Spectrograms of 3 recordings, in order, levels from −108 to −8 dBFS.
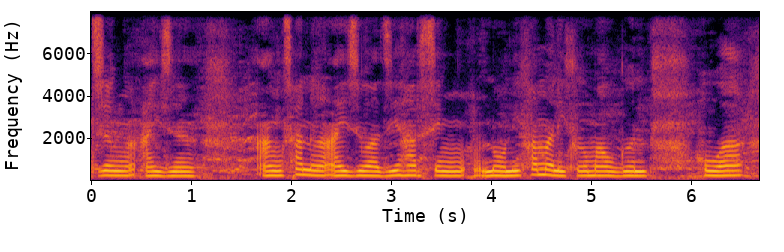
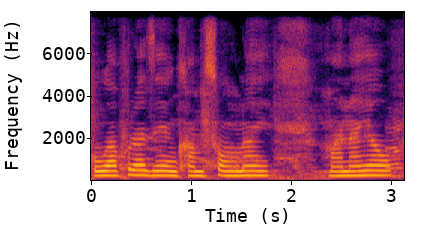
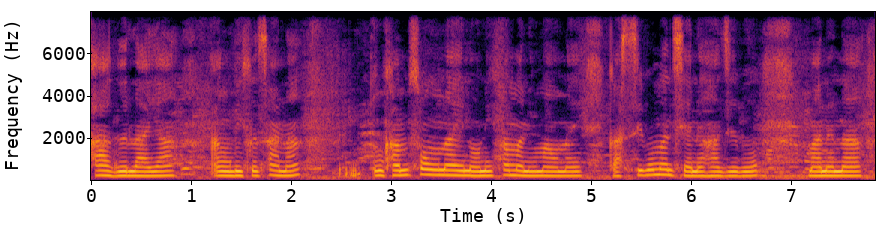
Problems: constant background noise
